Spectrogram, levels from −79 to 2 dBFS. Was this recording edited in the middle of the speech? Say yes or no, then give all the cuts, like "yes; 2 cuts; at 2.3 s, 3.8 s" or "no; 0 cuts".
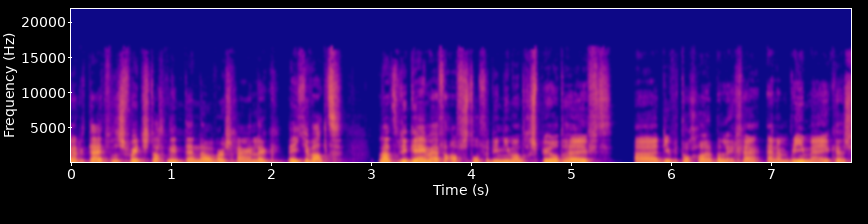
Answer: no; 0 cuts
